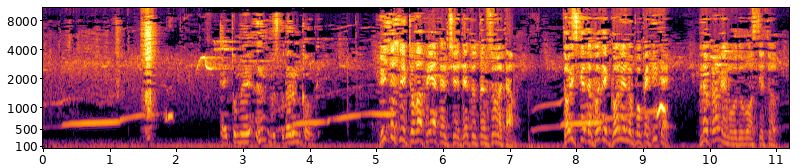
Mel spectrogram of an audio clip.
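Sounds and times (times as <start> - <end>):
yellow dog whining: 0.0 - 2.0, 2.9 - 5.8, 7.2 - 9.5, 11.0 - 11.2
speech: 2.6 - 4.3, 5.0 - 11.2.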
